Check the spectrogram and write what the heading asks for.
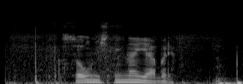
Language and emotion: Russian, neutral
